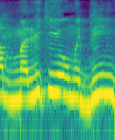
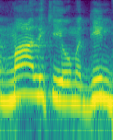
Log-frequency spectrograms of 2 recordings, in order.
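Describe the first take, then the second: First: "ملک" as ma-li-ki, first vowel short; short-a reading. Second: "مالک" as maa-li-ki, first vowel long; long-a reading. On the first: Teacher showing students the alternative qira'at, short vowel. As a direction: keep the first A of "ملک" brief. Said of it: "ملکی بھی پڑھا گیا ہے". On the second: Teacher showing students the preferred qira'at, long vowel. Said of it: "مالک یوم الدین بہتر ہے ملکی سے". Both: Shown as a demonstration.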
